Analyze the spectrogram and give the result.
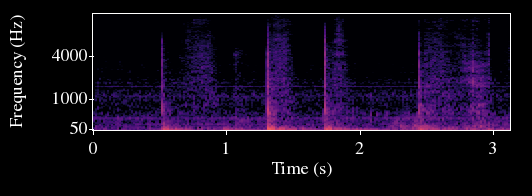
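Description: Fingertips drag a stick of white chalk across a flat black chalkboard panel lying on a table, drawing lines. Five short, quiet scratchy strokes sound out with soft, dull thumps and brief bright rasps, separated by faint hiss.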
